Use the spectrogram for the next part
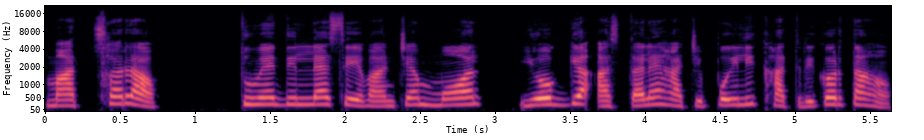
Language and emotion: Goan Konkani, disgusted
